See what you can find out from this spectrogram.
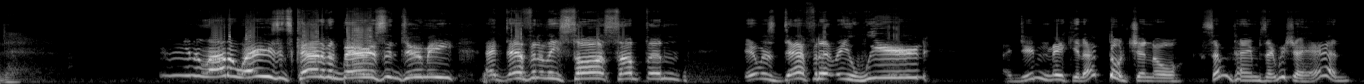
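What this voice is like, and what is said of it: Upper Peninsula accent, Bobcat Goldthwait-like. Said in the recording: “The Dover Upper Peninsula accent... Bobcat Goldthwait mixed in there a little bit.”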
